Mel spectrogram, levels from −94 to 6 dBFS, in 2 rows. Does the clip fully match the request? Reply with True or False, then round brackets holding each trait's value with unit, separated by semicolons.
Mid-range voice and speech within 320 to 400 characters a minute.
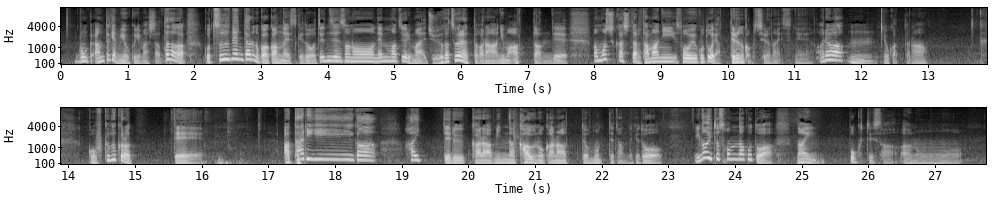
False (115 Hz; 330 characters per minute)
